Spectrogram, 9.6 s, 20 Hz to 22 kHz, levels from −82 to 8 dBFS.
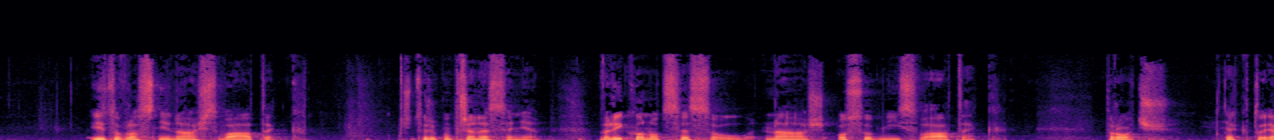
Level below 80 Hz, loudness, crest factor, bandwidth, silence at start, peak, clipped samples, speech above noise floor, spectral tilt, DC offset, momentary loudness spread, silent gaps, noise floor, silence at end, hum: -42 dBFS; -18 LUFS; 18 dB; 13.5 kHz; 0.7 s; 0 dBFS; under 0.1%; 38 dB; -5.5 dB/octave; under 0.1%; 13 LU; none; -55 dBFS; 0 s; none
